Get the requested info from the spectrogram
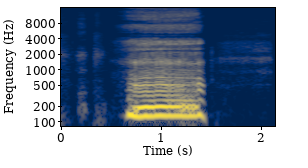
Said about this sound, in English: I was mouth breathing on it.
